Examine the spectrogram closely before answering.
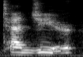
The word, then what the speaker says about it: Tangier: me alternate pronunciations between the normative english pronunciation of the city tangier and danja the arabic pronunciation nothing is implied by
